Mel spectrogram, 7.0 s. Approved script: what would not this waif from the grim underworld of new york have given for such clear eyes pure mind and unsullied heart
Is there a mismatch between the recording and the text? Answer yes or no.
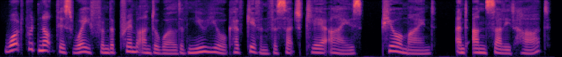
yes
